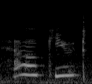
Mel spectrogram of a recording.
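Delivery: high cooing over a cute picture; high delighted coo at the page. Real, not acted. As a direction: coo it like you've seen a puppy. Coos at picture.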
